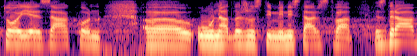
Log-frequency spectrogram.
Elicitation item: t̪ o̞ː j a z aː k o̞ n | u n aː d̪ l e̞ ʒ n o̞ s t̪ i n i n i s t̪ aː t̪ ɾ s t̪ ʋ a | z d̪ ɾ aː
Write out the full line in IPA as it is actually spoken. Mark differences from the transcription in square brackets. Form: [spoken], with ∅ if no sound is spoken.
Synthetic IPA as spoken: t̪ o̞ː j [e] z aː k o̞ n | u n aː d̪ l e̞ ʒ n o̞ s t̪ i [m] i n i s t̪ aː [∅] ɾ s t̪ ʋ a | z d̪ ɾ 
